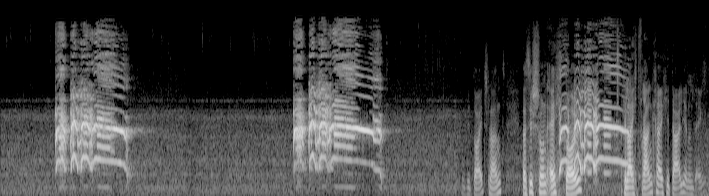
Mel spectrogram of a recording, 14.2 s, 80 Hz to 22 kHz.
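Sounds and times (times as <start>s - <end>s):
rooster crowing: 1.1s - 3.0s, 5.8s - 7.8s, 11.1s - 12.7s
speech: 9.5s - 11.9s, 12.5s - 14.1s.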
